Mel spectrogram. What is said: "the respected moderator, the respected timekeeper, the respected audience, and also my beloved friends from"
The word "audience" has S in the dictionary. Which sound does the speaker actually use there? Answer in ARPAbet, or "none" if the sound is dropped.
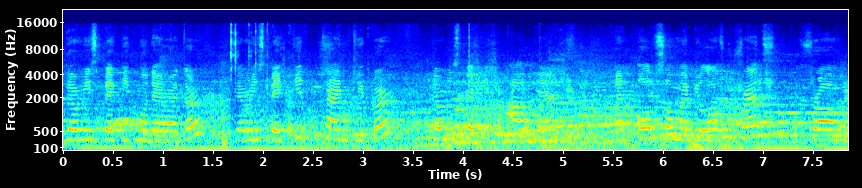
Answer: none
